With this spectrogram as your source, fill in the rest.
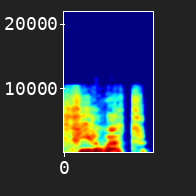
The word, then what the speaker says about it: Filowat: But when I did a search on your name, Ed, is it Filowat? Is that the right pronunciation? Yes. Yeah, like kilowatt with an F.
